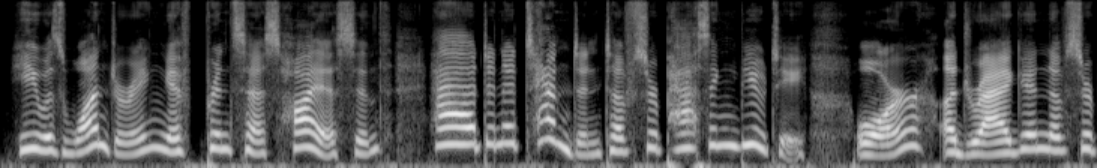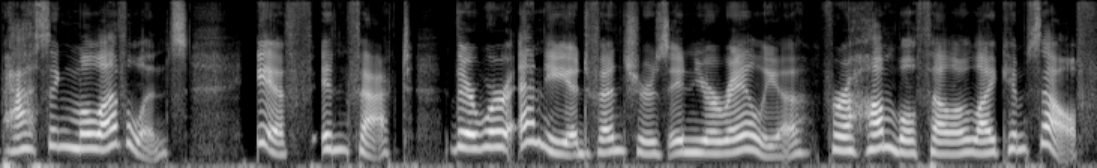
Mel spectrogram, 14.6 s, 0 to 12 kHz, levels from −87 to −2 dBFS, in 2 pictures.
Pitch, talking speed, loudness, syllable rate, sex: 255 Hz, 130 wpm, -19 LUFS, 4.6 syllables/s, female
